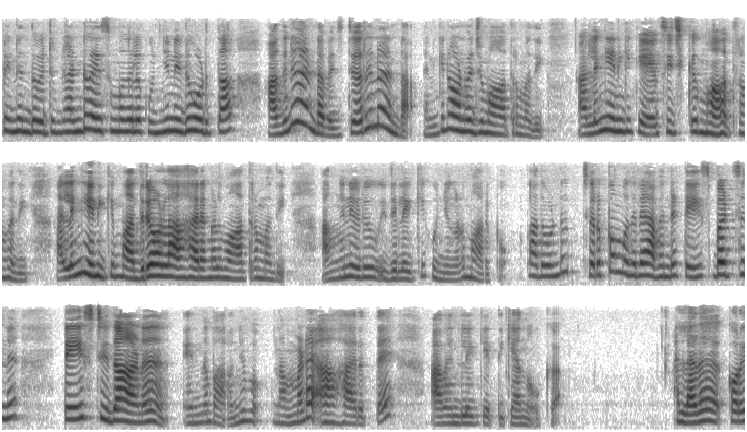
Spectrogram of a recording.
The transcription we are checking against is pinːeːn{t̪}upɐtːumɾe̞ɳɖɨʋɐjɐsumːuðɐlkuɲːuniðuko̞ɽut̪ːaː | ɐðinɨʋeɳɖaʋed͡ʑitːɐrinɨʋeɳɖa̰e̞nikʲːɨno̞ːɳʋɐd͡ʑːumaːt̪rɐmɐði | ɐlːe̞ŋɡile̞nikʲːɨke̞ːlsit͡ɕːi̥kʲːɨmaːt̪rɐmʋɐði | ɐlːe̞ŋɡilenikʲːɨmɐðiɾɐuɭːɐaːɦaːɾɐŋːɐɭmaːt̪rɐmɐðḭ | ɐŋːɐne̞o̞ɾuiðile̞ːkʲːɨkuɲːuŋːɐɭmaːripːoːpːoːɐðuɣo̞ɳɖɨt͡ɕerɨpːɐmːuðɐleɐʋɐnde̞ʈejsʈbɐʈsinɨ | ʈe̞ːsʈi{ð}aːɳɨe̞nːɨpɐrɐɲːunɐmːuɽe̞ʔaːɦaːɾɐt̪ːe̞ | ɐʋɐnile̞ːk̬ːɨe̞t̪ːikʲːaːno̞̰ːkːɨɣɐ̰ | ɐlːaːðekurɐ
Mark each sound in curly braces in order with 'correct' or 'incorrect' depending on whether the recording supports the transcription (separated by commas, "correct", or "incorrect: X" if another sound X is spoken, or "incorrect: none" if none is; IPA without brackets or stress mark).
incorrect: d̪, correct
